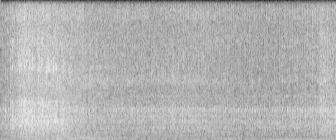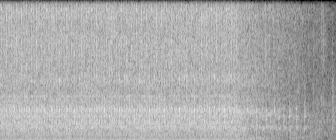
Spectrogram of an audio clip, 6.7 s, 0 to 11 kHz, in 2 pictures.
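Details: 1999 Cummins diesel after a new Thoroughbred Diesel injection pump, injector lines bled, on a frigid winter day; catches with a brief rev, then settles into an even, steady low idle with normal clatter and no misses.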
